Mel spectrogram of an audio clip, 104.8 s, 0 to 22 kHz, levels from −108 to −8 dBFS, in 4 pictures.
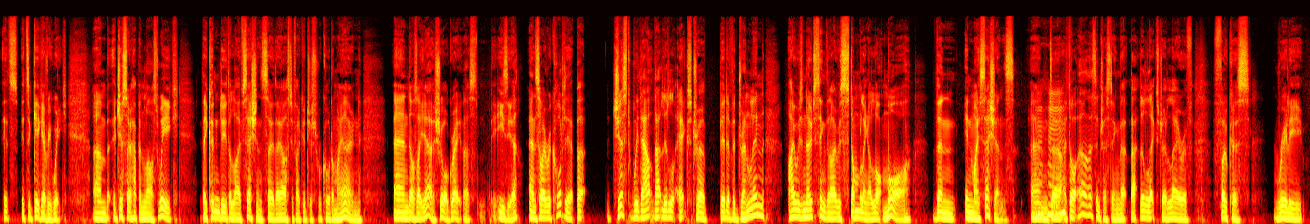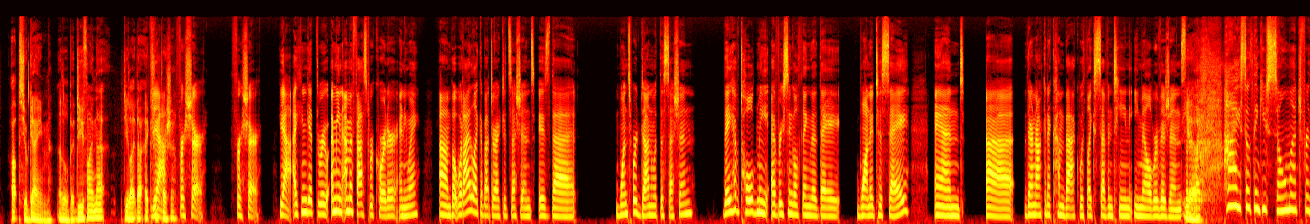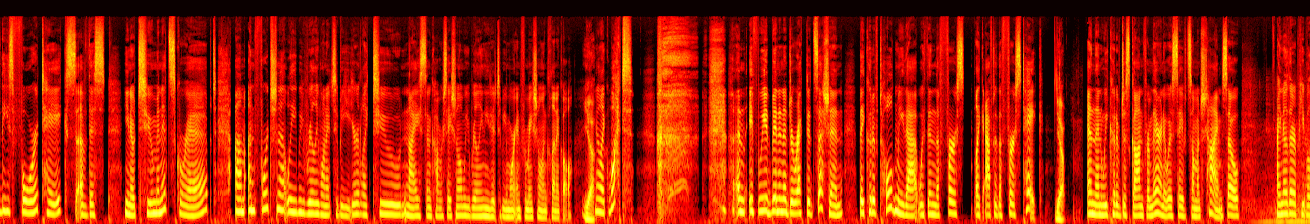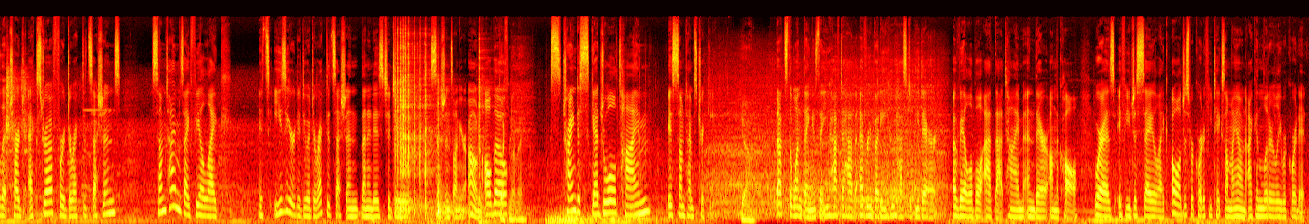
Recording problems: traffic noise; loud; from 1:18 on; 9 dB below the speech

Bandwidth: 16 kHz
